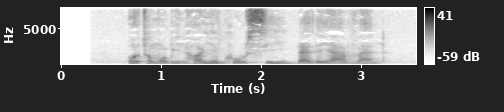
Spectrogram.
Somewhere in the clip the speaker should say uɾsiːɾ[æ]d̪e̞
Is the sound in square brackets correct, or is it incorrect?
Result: correct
